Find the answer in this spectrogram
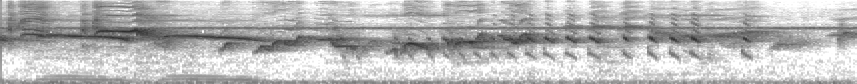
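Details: Female Chinese hwamei calling to urge males into song, giving a quick warbled phrase that breaks into a run of short clipped notes, over steady electrical hum.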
